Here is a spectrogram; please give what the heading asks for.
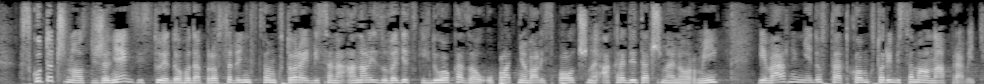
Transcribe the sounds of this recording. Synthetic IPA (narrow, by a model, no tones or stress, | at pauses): skut̪ɔt͡ʃnɔzcʒɛɲɛːɡzist̪ujɛd̪ɔɦɔd̪apɾɔst̪ɾɛd̪ɲiːt͡st̪ʋɔmkt̪ɔɾɛjbisana̰ʔanaliːzuʋɛɟɛt͡skiːɣd̪ʊɔkazɔʊʔuplat̪ɲɔʋalispɔlɔt͡ʃnɛːʔakɾɛd̪it̪at͡ʃnɛːnɔɾmijɛʋaːʒnimɲɛd̪ɔst̪at̪kɔmkt̪ɔɾiːbisamalnapɾaʋḭc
